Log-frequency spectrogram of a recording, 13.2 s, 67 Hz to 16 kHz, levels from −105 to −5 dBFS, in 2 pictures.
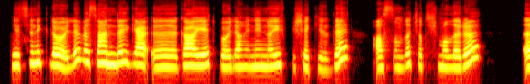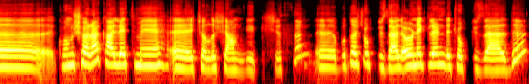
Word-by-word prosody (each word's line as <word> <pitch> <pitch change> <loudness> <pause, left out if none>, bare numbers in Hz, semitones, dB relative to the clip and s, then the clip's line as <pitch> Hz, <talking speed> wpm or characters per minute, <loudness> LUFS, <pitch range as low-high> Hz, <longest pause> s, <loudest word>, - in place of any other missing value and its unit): Kesinlikle 265 +2 -3
öyle 235 - 0
ve 295 - 0
sen 275 -3 +1
de 275 +2 0
ger 250 -2 +1
eee, 210 0 -4
gayet 230 +2 +1
böyle, 210 0 -4
hani, 215 0 -6
naif 235 +1 -5
bir - - -20
şekilde 200 - -4 0.3
aslında 205 +3 -4
çatışmaları, 225 - -3 0.6
eee, 205 -1 +2
konuşarak 255 +6 +3
halletmeye, 235 -1 +3
eee, 190 -1 +3
çalışan 180 -4 -3
bir 170 -2 -10
kişisin. 330 - -14
Eee, 205 -1 -4
bu 220 - -9
da 260 -1 +2
çok 250 -1 -7
güzel, 195 -2 +5
örneklerin 245 +1 +3
de 215 - +1
çok 205 -2 -5
güzeldi. 175 -1 +1
220 Hz, 140 wpm, -21 LUFS, 205-245 Hz, 0.6 s, güzel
